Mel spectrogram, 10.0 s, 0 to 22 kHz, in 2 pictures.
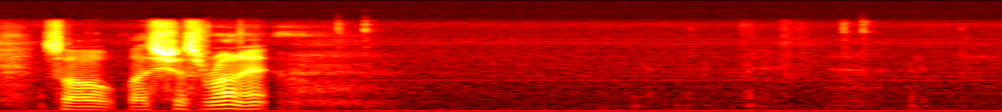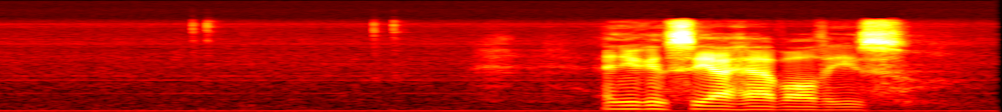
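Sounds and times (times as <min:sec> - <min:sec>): computer mouse clicks: 0:01.0 - 0:02.0, 0:03.7 - 0:05.0, 0:06.0 - 0:06.2, 0:06.9 - 0:07.2.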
